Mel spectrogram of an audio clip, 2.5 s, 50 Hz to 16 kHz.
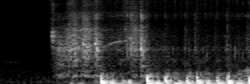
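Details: EGL 250 motorcycle, all stock, after changing the carburetor jetting to size 40: starts on the first press and settles into an even, steady low idle with regular firing pulses; earlier misfire gone.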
